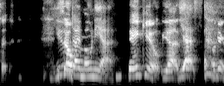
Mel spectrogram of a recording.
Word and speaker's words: eudaimonia: And it reminds me, there's a big word that I'm just learning, and I don't even know how to pronounce it. So Eudaimonia.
